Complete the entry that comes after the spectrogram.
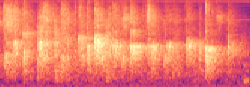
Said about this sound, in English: Please give applause to Pak Farhan.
